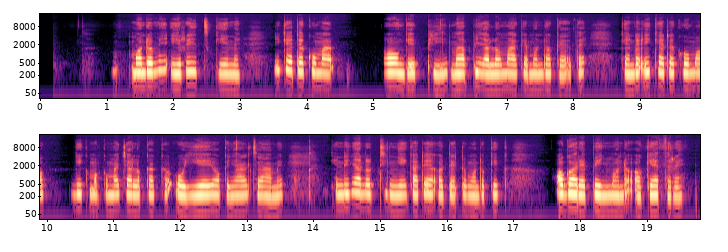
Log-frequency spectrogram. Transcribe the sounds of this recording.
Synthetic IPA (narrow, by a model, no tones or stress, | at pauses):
mɔndɔmɪʔɪɾɪtɡɪnɛ | ɪkɛtɛkoma | oŋɡepʰimapiɲalɔmakɛmɔndɔkɛt̪ɛ | kendɔ̰ʔɪkɛtɛkomɔ | ɡɪkmɔkmat͡ʃalɔkakaʔojejɔkɲalt͡ʃamɛ | kendɪɲalotʰiŋekatɛʔɔtɛtɛmɔndɔkik | ɔɡɔɾɛpiɲmɔndɔ̰ʔɔkɛt̪ɾɛ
